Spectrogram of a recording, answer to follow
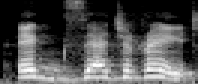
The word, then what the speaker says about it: exaggerate: G examples Exorcist exert exaggerate now see I am pronouncing X as G exaggerated now see I'm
